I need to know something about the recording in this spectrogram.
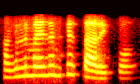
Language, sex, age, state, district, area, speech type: Hindi, female, 45-60, Uttar Pradesh, Ayodhya, rural, conversation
